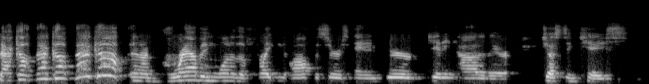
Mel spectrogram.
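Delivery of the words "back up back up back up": shrill, very high, urgent shouted yell. Declaring a free action in the game while retreating: in-character yelling. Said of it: "I'm yelling, I'm yelling".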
